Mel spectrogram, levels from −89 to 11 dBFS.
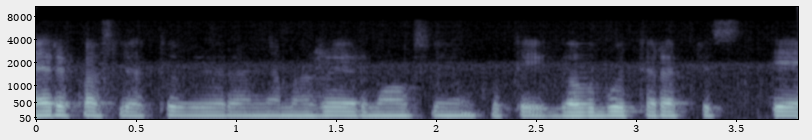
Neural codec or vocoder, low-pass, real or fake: none; 7.2 kHz; real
